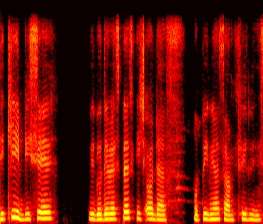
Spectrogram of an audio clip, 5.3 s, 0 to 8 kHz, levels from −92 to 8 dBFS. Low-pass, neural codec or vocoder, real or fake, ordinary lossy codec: 7.2 kHz; codec, 44.1 kHz, 2.6 kbps, SNAC; fake; none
